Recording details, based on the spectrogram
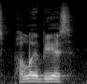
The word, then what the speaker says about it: Polybius: I just want to put that out there, as it is Polybius, not Polybius. Even though it's fictional, so who knows.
